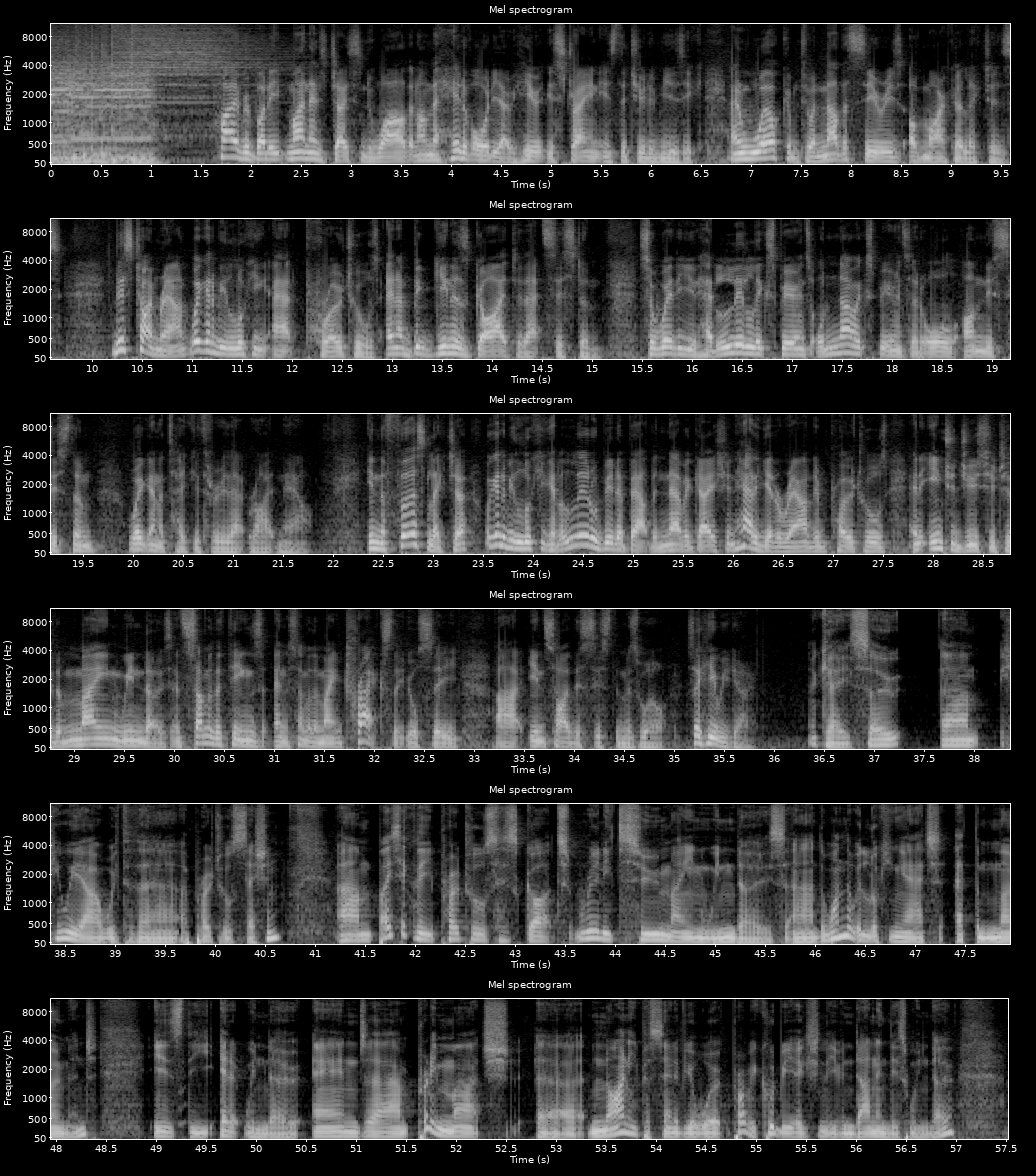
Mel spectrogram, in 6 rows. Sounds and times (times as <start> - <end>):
Speech: 1.7 - 57.0.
